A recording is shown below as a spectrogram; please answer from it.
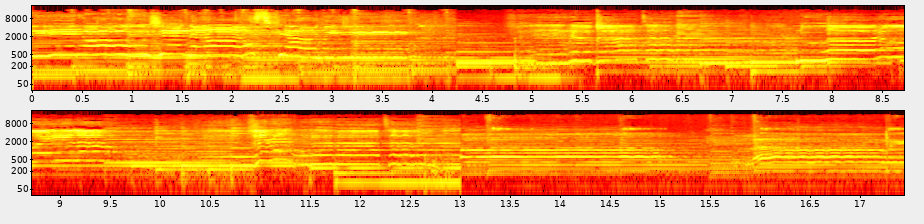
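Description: A woman singing to her own strummed acoustic guitar. The song cuts abruptly to another about four seconds in, and again about thirteen seconds in.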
